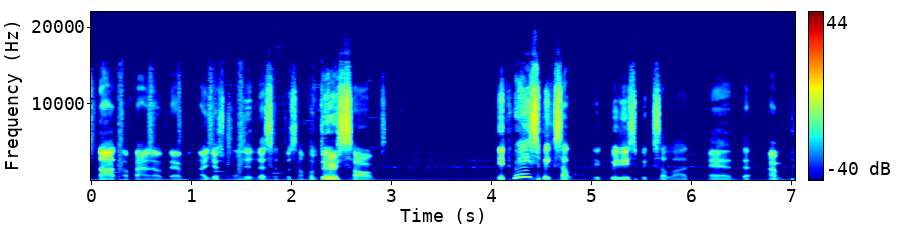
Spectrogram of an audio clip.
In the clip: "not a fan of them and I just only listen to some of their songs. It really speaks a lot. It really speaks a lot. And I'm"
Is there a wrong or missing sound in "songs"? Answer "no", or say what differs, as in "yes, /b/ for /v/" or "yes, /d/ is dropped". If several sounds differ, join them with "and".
yes, /s/ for /z/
